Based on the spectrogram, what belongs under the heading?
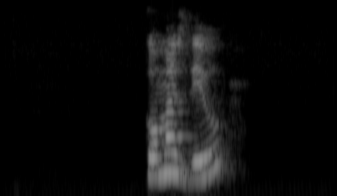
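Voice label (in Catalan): com es diu, Catalan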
